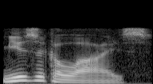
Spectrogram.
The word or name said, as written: musicalize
